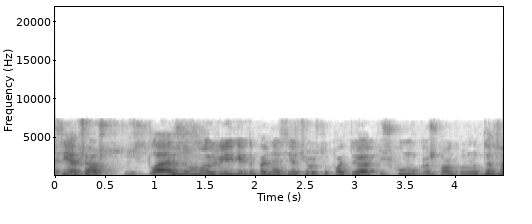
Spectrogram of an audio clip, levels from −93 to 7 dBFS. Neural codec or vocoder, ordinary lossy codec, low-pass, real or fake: codec, 16 kHz, 2 kbps, FunCodec, trained on LibriTTS, 25 frames a second; AAC, 48 kbps; 7.2 kHz; fake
